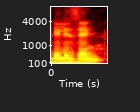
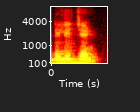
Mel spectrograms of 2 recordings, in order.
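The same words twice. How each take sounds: First: The middle consonant is pronounced as a z. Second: The middle consonant is not pronounced as a z. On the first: The speaker calls it wrong. "you said diligent or something like that. There was a Z pronunciation" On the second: The speaker calls it right. "so diligent, right?"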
